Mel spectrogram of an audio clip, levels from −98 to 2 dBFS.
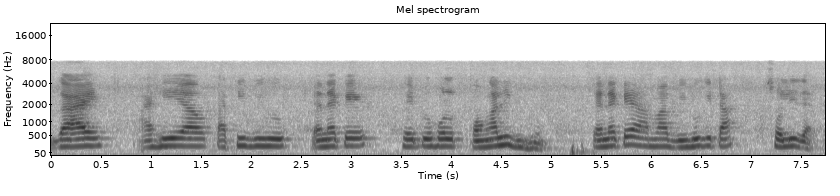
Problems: constant background noise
